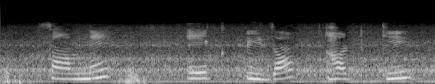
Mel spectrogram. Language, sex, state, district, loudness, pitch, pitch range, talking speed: Hindi, female, Punjab, Fazilka, -14 LUFS, 270 Hz, 255-290 Hz, 70 wpm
